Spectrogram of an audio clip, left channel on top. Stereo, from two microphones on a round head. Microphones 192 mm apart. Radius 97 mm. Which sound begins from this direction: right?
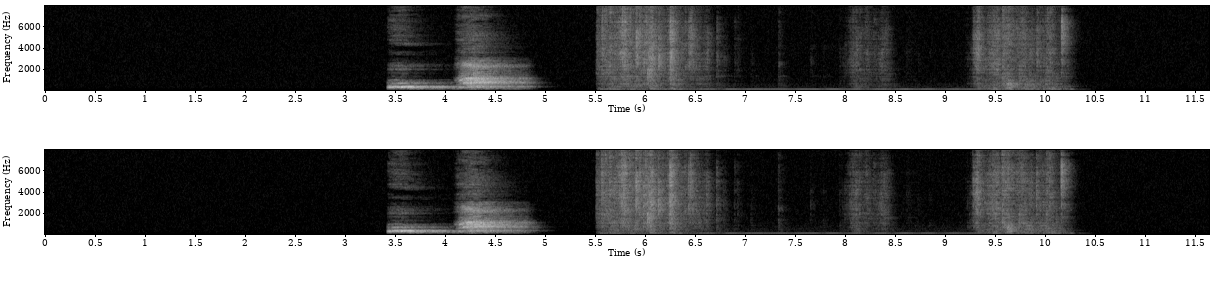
Crumpling, at 5.5 s.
